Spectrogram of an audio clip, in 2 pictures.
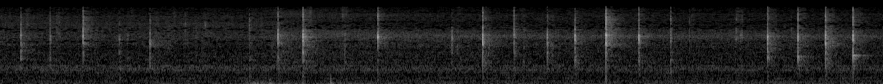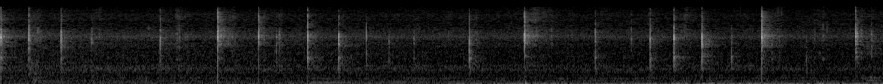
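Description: Boondi batter being worked through a perforated steel ladle with a steel spoon, so drops fall into hot oil. Quick, irregular metallic clicks of the spoon on the ladle come over the steady sizzle of the frying oil.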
